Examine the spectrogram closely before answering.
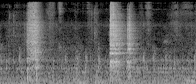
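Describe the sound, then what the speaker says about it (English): Kitchen dishes and a bowl clatter while one is taken out of a cupboard during cooking, two bright clanking bursts of crockery and cutlery, close and moderately loud, with quieter rummaging in between and no talking. "Get a bowl out."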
